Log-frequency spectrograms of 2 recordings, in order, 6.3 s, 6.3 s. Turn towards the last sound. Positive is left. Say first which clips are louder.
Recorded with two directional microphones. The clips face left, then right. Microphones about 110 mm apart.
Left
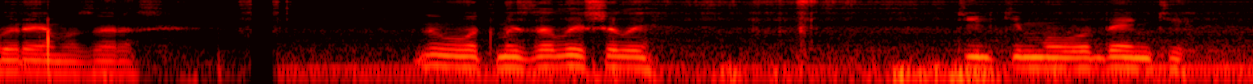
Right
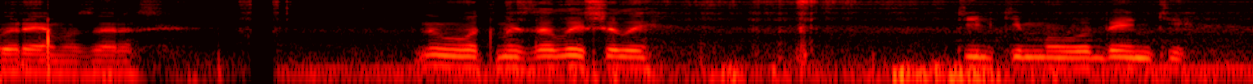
# left 2 dB
turn(degrees=30)  # may be behind; listen again after turning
